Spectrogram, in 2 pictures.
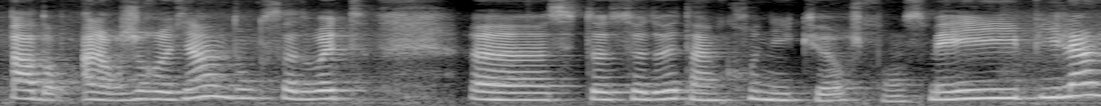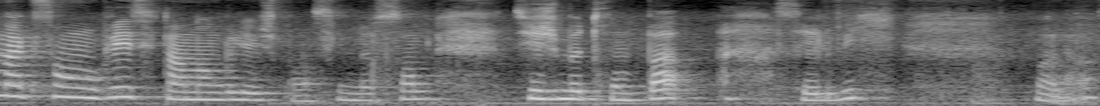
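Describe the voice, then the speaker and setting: A woman's voice: mid-range voice, normal speed. Chatty woman in an echoey room. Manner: chatty, hesitant, many fillers. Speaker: vlogger. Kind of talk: casual book show-and-tell. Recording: echoey room with faint noise.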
